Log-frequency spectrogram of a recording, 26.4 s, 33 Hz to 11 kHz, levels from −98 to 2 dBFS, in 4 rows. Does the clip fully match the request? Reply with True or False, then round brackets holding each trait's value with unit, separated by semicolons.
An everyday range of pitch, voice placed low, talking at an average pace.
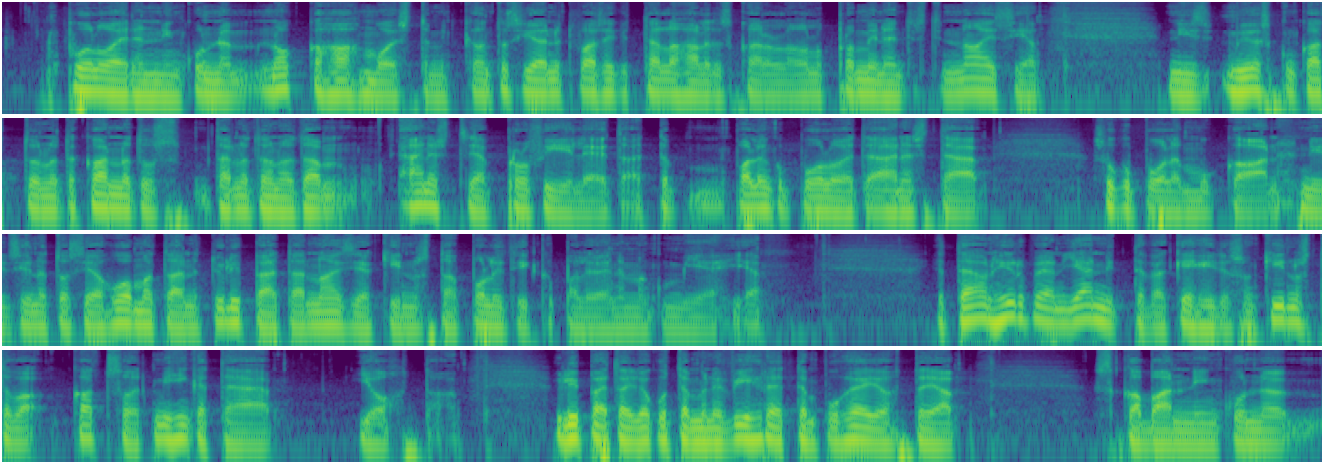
True (3.3 semitones; 95 Hz; 140 wpm)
